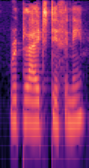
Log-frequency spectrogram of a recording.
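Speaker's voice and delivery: plain reading voice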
